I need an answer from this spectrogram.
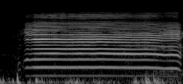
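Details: Zwartbles lamb on a farm in County Kilkenny, Ireland, bleating loudly at the farmer near feeding time; a single sustained, even, high-pitched bleat of about one and a half seconds, ending with a slight downward bend, preceded by light rustling.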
